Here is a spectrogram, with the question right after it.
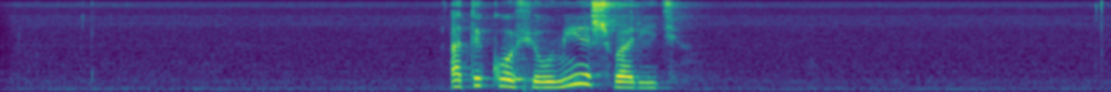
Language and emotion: Russian, neutral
